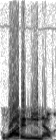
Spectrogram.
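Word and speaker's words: Guadagnino: sorry I apologize my my last name is guino oh see that's why I didn't say it can you spell that can you spell that please this is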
